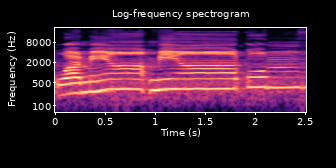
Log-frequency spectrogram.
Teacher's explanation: نون ساکن کے بعد کاف حروف اخفا میں سے ہے تو ادھر اخفا کریں گے، آواز کو ناک میں چھپا کر پڑھیں گے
